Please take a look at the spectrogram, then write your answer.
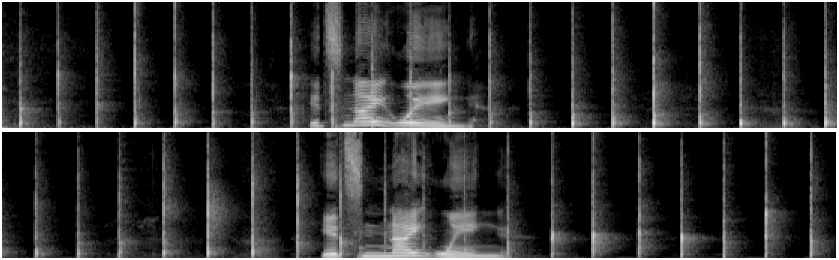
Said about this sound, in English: Folks, we did it! We got Nightwing! Please clap! Please clap! It's Nightwing!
